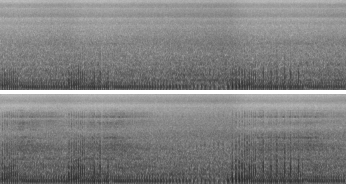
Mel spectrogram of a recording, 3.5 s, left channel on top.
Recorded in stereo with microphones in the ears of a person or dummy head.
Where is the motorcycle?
60° right (ahead or behind); by 3.5 s 65° right (ahead or behind).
